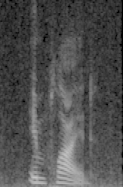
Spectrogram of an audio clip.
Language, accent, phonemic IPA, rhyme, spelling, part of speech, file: English, US, /ɪmˈplaɪd/, -aɪd, implied, adjective / verb, En-us-implied.ogg
- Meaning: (adjective) Suggested without being stated directly; implicated or hinted at; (verb) simple past and past participle of imply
